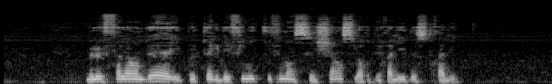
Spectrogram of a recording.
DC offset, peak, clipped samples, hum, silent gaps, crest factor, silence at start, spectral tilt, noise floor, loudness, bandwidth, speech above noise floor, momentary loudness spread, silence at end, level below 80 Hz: under 0.1%; -4 dBFS; under 0.1%; 50 Hz at -45 dBFS; none; 18 dB; 0.85 s; -4 dB/octave; -54 dBFS; -20 LUFS; 11.5 kHz; 34 dB; 7 LU; 0.95 s; -52 dBFS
